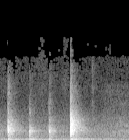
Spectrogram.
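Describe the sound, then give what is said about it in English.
Four quick knocks in an even rhythm, the last one slightly harder, knuckles rapping on a door, followed by quiet room tone with no talking. “So I'm going to go up to the door, and I'm going to be like...”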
